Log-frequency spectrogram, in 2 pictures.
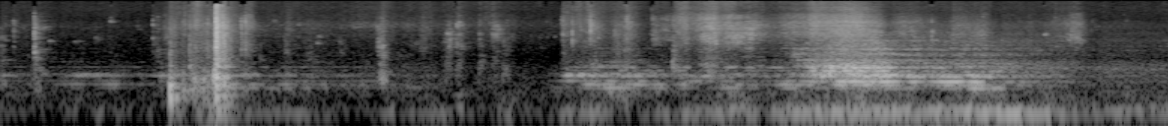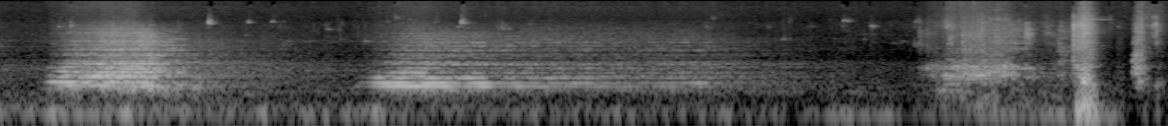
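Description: A passing train sounds its horn in several long, loud blasts separated by short pauses, with no talking over it.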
